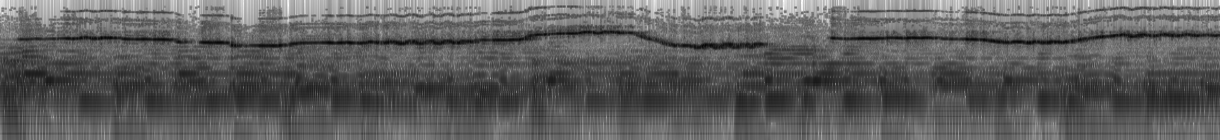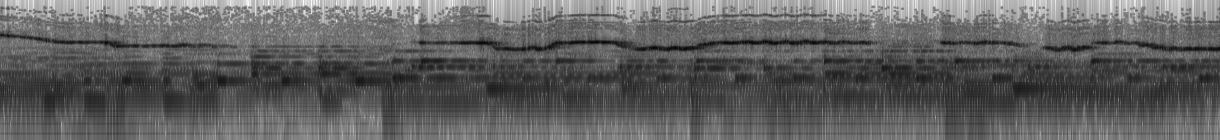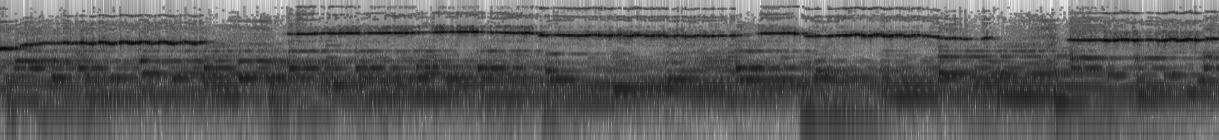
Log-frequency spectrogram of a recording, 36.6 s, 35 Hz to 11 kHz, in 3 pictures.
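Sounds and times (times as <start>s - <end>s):
man whistling a melody: 0.0s - 14.8s, 16.4s - 36.5s
steady instrumental accompaniment: 0.0s - 36.5s.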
